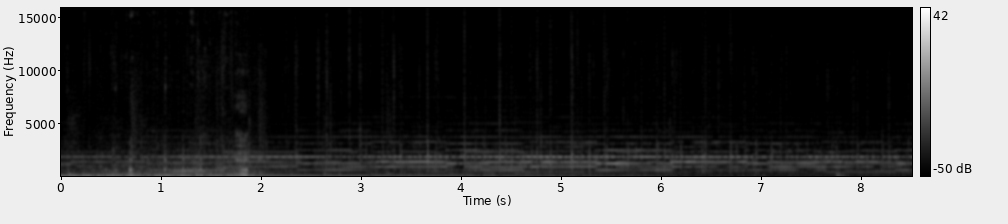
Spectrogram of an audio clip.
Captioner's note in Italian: suono di sirena in lontananza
